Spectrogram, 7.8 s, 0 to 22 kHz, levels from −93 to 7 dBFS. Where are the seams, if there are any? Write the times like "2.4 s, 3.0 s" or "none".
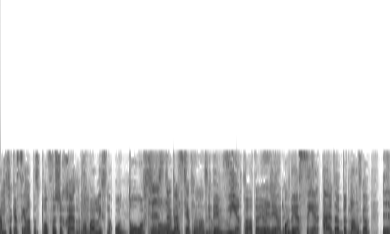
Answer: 1.6 s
